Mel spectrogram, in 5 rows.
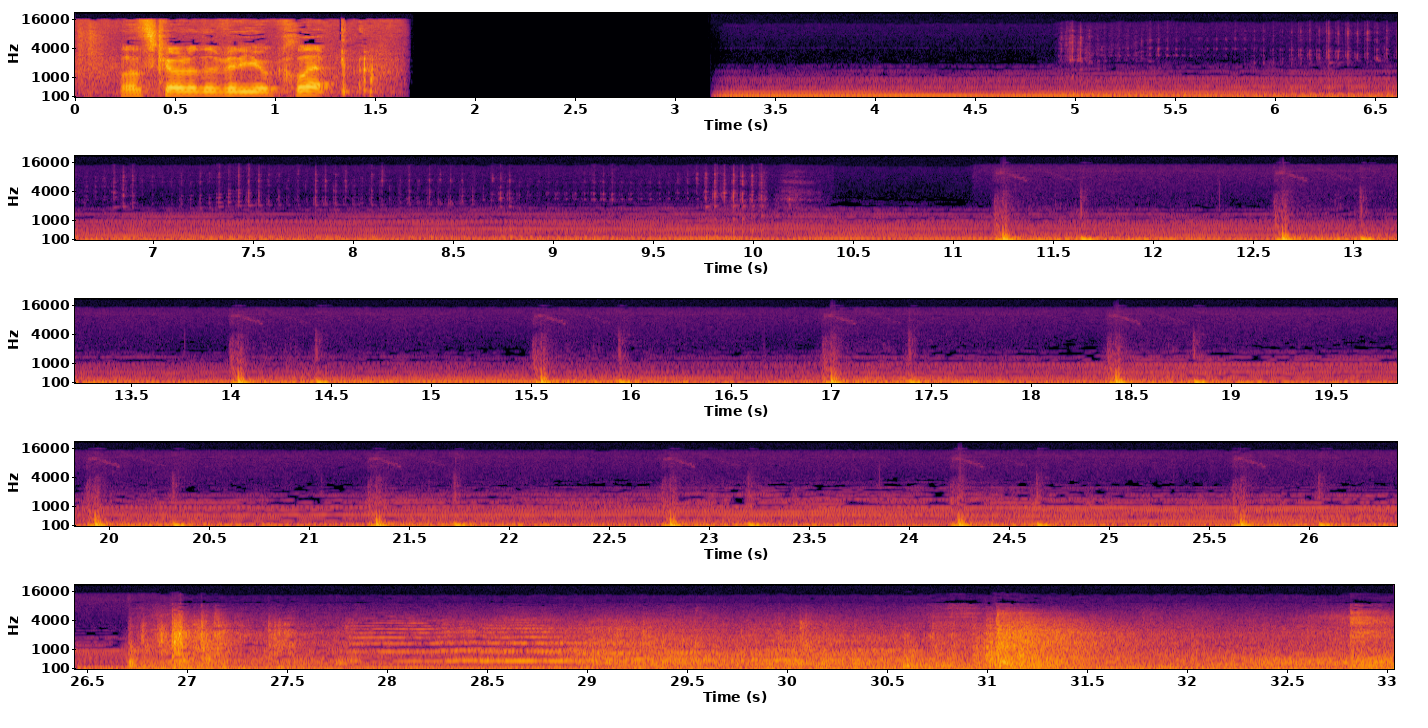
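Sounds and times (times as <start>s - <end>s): low drone: 3.2s - 33.0s
heartbeat-like double thump: 11.2s - 12.0s, 12.6s - 13.4s, 14.0s - 14.8s, 15.4s - 16.3s, 16.9s - 19.2s, 19.8s - 20.6s, 21.2s - 22.1s, 22.8s - 23.5s, 24.2s - 24.9s, 25.6s - 26.4s.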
